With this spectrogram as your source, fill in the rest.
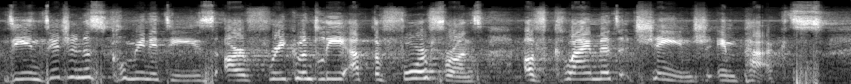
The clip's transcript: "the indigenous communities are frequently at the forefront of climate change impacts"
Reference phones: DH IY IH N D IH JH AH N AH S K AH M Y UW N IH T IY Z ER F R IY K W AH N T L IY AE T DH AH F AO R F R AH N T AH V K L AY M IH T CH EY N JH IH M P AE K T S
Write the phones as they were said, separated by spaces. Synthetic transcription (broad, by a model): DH IY IH N D IH JH AH N AH S K AH M Y UW N IH T IY Z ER F R IY K W AH N T L IY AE T DH AH F AO R F R AH N T AH V K L AY M IH T CH EY N JH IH M P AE K T S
